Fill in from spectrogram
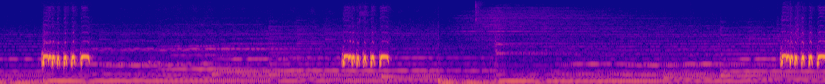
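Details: Month-old young zebra dove from local wild stock, uttering three brief rolling coo phrases of four or five pulses each, about four seconds apart, with sustained music playing underneath.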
